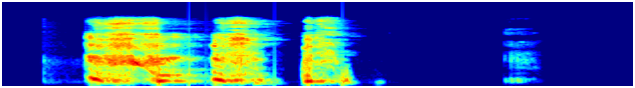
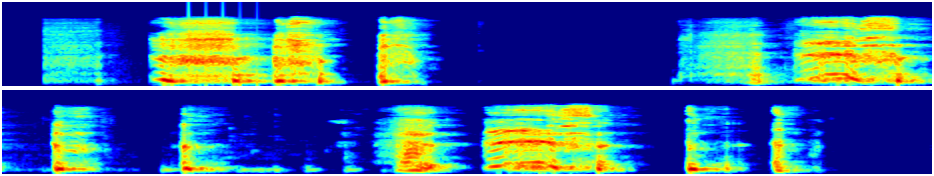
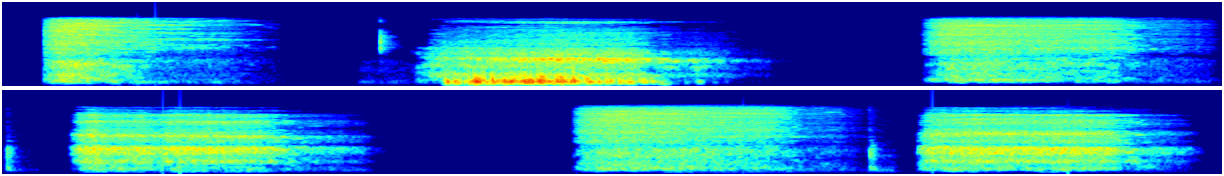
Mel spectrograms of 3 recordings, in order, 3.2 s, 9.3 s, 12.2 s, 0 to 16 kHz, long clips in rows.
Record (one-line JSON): {"cough_length": "3.2 s", "cough_amplitude": 30329, "cough_signal_mean_std_ratio": 0.44, "three_cough_length": "9.3 s", "three_cough_amplitude": 31811, "three_cough_signal_mean_std_ratio": 0.46, "exhalation_length": "12.2 s", "exhalation_amplitude": 14379, "exhalation_signal_mean_std_ratio": 0.51, "survey_phase": "beta (2021-08-13 to 2022-03-07)", "age": "18-44", "gender": "Male", "wearing_mask": "No", "symptom_cough_any": true, "symptom_sore_throat": true, "symptom_diarrhoea": true, "symptom_fatigue": true, "symptom_headache": true, "symptom_change_to_sense_of_smell_or_taste": true, "smoker_status": "Ex-smoker", "respiratory_condition_asthma": false, "respiratory_condition_other": false, "recruitment_source": "Test and Trace", "submission_delay": "2 days", "covid_test_result": "Positive", "covid_test_method": "RT-qPCR", "covid_ct_value": 16.5, "covid_ct_gene": "ORF1ab gene", "covid_ct_mean": 16.9, "covid_viral_load": "2900000 copies/ml", "covid_viral_load_category": "High viral load (>1M copies/ml)"}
